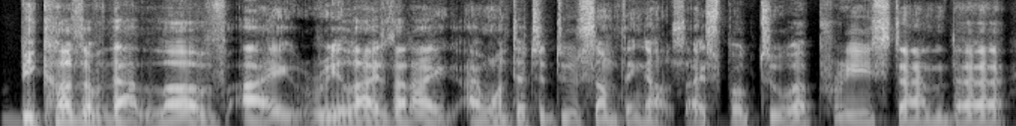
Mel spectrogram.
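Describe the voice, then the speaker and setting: A middle-aged man from Cameroon, a trial attorney, speaking as a guest in an interview in a measured, reflective way. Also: on the low side, steady tone, no echo, clean studio sound. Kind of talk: interview conversation.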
